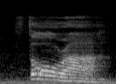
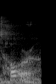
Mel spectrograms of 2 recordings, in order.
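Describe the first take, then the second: First: The word begins with a soft TH sound. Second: The word begins with a hard plain T sound. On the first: The speaker calls it right. "They both should be T H sound" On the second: The speaker calls it wrong. "we only saying Torah"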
